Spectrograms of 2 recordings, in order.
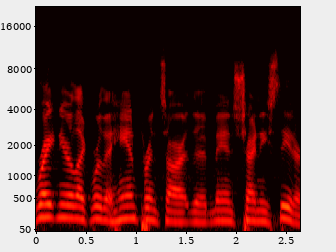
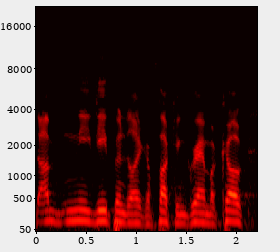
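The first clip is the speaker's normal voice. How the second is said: ordinary talk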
